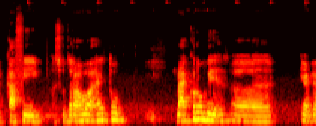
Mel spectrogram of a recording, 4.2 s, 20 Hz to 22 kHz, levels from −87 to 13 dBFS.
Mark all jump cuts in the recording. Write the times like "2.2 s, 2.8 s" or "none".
none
